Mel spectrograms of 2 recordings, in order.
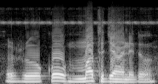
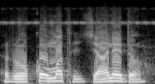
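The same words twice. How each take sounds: First: "रोको", then "मत जाने दो" run together; break before मत. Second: "रोको मत" joined, then falling "जाने दो"; pause after मत. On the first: Coach contrasting meanings for the viewer, break after "रोको". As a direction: set "रोको" apart to mean stop them. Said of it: "मैं रोक लो". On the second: Coach contrasting meanings for the viewer, pause after "मत". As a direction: break after "मत" to mean let go. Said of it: "मैं जाने दो". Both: Shown as a demonstration.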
